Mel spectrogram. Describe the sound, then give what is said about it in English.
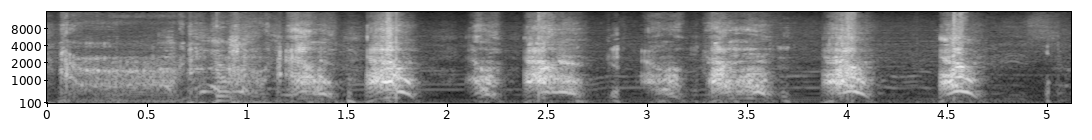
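A dog barks repeatedly, about eight loud, sharp barks in a fairly steady rhythm, with a low growly edge between some of them. “He's saying hi to Milton. Yeah, I'm doing that to Jim's dog. It drives him crazy.”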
